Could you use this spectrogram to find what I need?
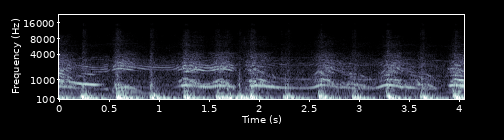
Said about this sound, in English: It's a golden November day in Moscow, Idaho, a college town surrounded by rolling wheat fields. The University of Idaho football team, the Vandals, is playing its last home game of the season. The marching band plays the fight song.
